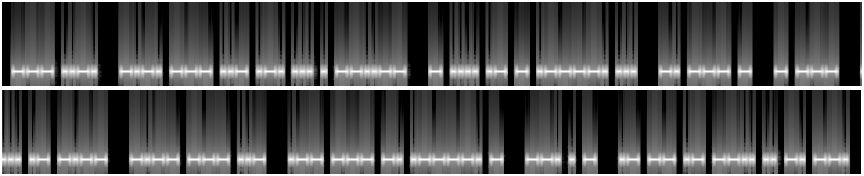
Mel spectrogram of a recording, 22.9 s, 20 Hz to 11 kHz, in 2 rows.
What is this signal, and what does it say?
Morse code, heard as a keyed tone, about 25 wpm, 600 Hz. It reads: OF COURSE, THAT'S NOT TO SAY YOU WON'T GET AMAZING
